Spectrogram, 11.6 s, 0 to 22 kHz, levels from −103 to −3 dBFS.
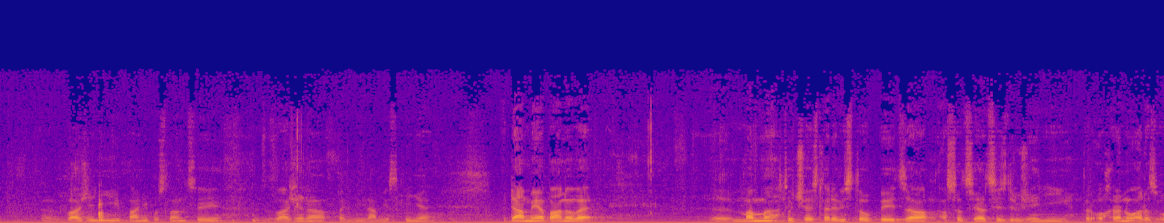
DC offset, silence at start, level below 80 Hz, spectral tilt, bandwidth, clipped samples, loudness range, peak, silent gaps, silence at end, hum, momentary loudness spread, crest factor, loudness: under 0.1%; 0 s; -46 dBFS; -5 dB/octave; 15.5 kHz; under 0.1%; 6 LU; -14 dBFS; none; 0 s; none; 15 LU; 20 dB; -34 LUFS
